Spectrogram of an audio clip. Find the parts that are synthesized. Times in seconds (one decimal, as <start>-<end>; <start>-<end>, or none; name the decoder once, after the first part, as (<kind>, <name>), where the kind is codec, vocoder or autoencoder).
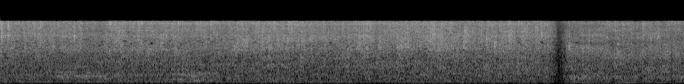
0.5-1.0 (codec, SNAC); 5.8-6.8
